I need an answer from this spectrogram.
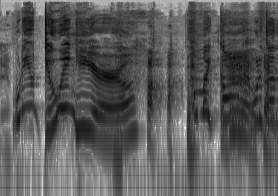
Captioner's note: laughs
